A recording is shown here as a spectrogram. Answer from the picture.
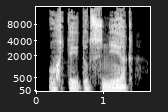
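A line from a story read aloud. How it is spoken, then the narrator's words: Exclaimed. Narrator (Russian): воскликнул Артем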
